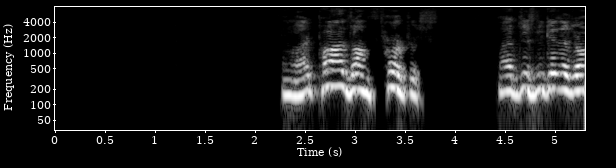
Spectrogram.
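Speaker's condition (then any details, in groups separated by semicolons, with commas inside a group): Parkinson's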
